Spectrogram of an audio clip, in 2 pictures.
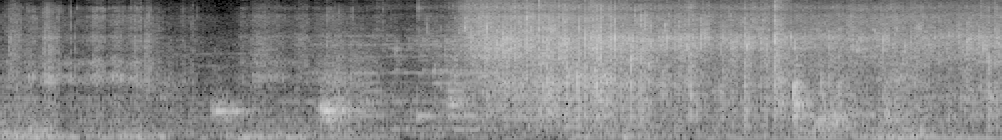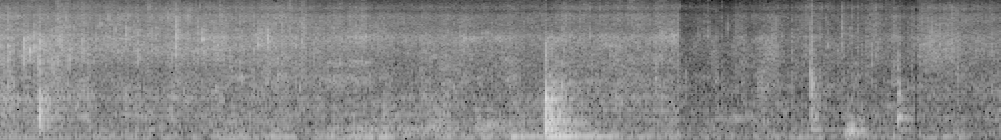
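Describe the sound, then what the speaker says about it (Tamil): Onions, green chillies and curry leaves sauté in hot coconut oil in a pan, a steady close sizzle that swells after a quieter start, with occasional stirring knocks and no talking. "இப்போ வந்து நாங்கள் வெட்டி வச்சுருந்த வெங்காயம் பச்சை மிளகா கருவேப்பிலையை போட்டு வதக்கி எடுப்போம்"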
